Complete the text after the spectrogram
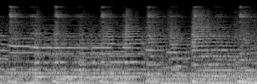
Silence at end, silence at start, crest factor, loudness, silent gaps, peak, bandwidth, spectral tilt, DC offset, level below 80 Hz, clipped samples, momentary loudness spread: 0 s; 0 s; 14 dB; -19 LUFS; none; -4 dBFS; 16.5 kHz; -5 dB/octave; 1%; -24 dBFS; under 0.1%; 2 LU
